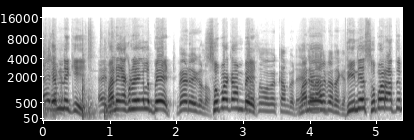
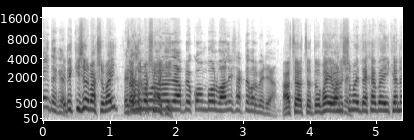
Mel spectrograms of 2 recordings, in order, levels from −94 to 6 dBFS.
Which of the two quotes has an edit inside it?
first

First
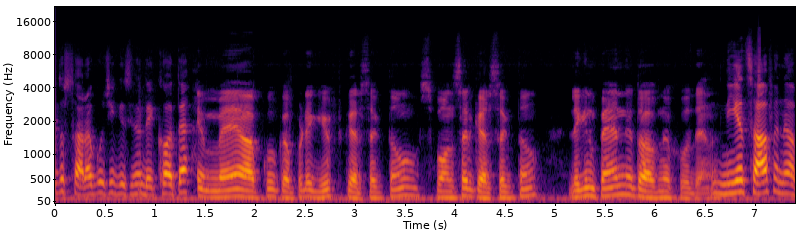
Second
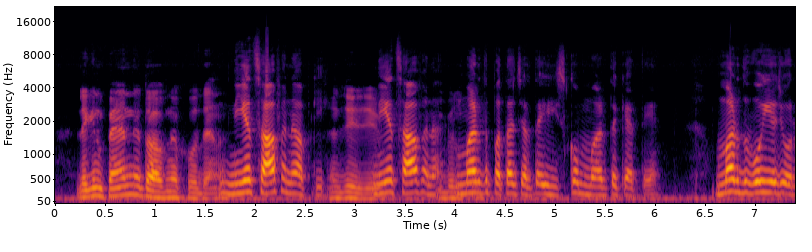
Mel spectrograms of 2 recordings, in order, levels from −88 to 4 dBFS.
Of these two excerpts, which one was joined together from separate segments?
first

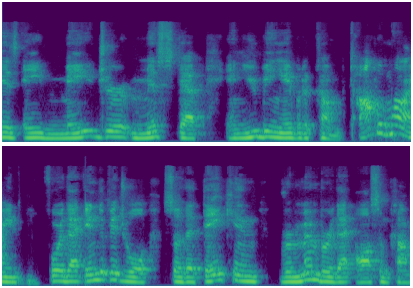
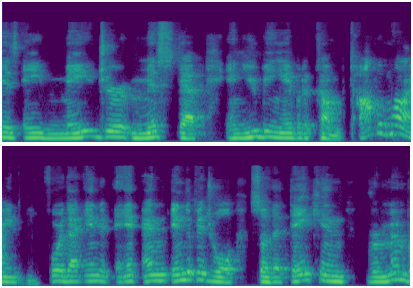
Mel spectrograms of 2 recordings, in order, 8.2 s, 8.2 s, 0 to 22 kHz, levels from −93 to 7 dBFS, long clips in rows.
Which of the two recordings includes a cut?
first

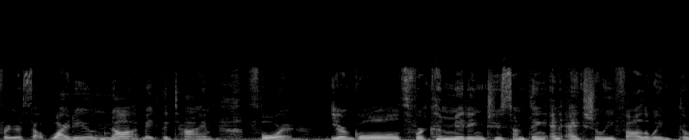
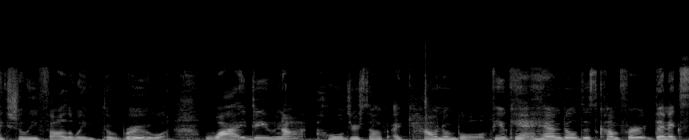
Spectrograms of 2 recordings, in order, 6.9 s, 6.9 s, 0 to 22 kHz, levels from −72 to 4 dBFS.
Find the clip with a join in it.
second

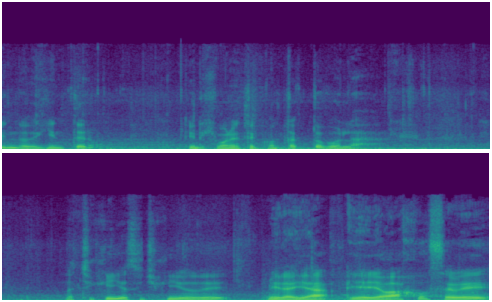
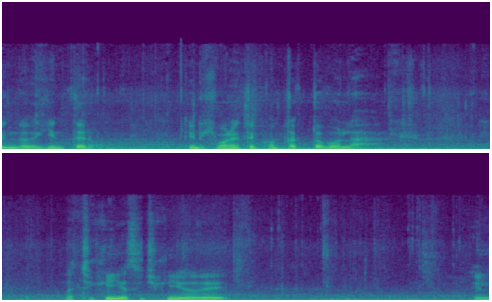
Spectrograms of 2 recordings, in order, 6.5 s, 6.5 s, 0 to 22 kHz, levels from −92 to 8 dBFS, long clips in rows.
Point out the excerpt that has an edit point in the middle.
first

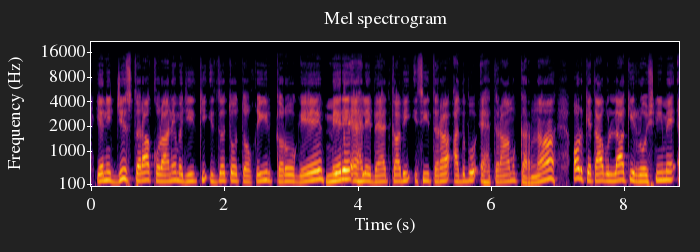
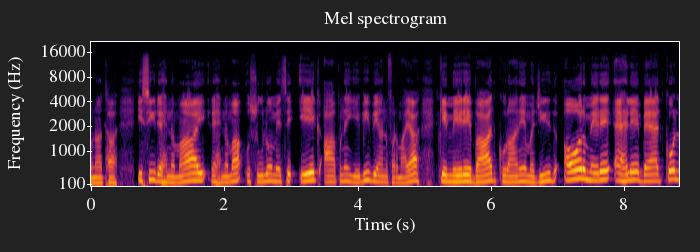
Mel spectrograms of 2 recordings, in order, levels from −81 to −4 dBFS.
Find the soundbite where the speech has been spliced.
first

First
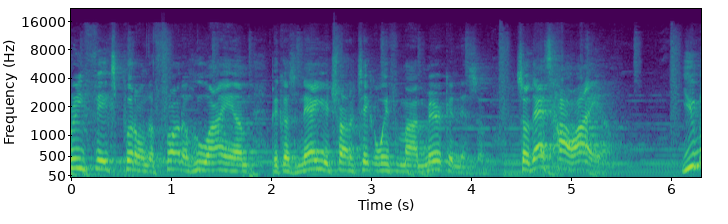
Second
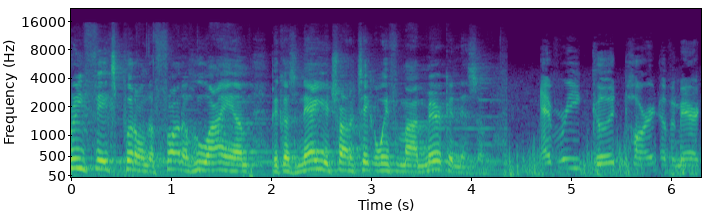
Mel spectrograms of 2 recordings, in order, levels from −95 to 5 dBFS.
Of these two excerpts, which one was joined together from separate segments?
second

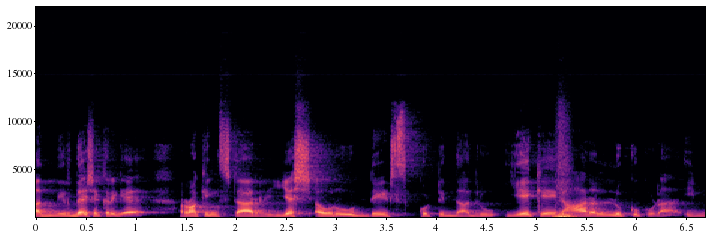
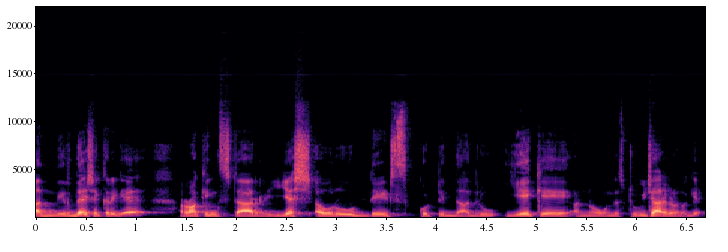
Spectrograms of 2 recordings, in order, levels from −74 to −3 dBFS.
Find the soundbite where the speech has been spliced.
first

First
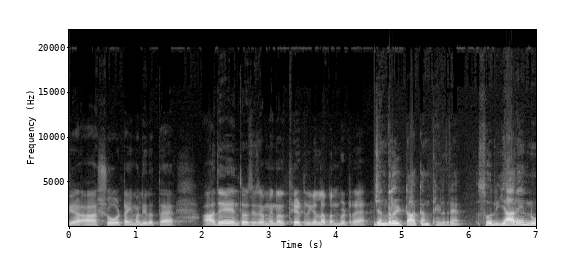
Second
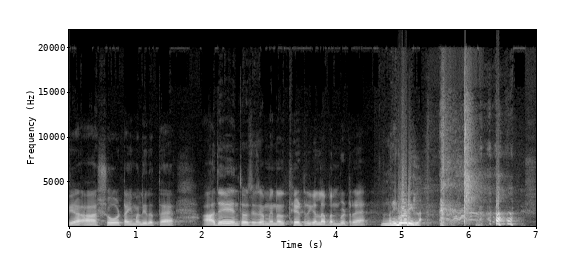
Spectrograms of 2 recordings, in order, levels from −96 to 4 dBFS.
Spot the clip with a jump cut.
first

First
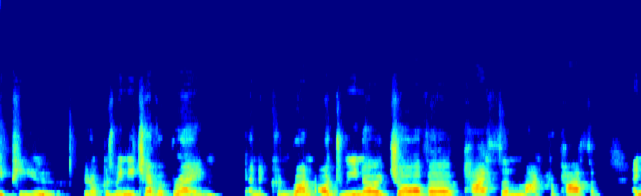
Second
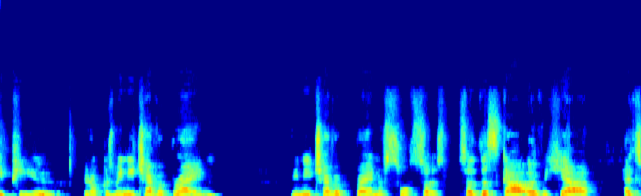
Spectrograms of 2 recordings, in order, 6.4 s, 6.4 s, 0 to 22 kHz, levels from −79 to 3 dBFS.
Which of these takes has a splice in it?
first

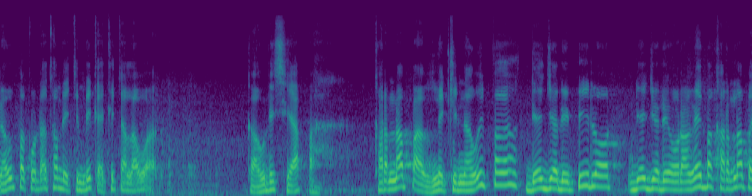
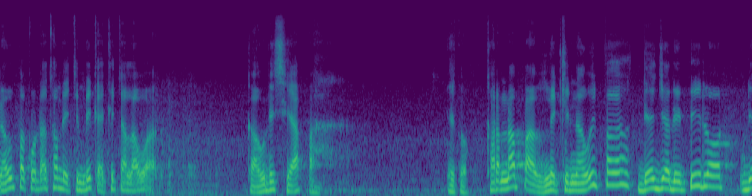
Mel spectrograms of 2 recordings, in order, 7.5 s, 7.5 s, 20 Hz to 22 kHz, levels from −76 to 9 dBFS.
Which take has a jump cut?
first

